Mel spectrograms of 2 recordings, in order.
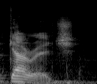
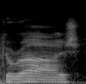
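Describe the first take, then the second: First: It is said in a British accent. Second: It is said in an American accent.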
